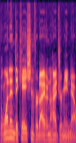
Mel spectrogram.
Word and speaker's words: diphenhydramine: I can't remember how to pronounce the generic. Diphenhydramine.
